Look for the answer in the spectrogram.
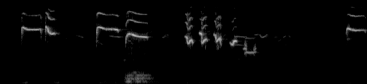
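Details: Male white-rumped shama singing in the morning in a relaxed style, calling other shamas. Clear whistled phrases mix with quick chirping notes and short falling twitters, delivered in bursts with brief pauses.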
